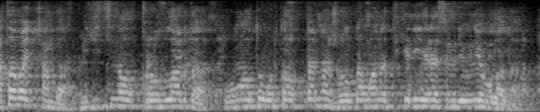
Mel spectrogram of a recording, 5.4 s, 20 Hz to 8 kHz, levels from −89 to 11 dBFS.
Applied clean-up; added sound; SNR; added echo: neural separator model SepFormer DNS4.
